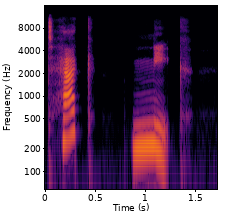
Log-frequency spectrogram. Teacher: The stress is on the second syllable. Try emphasizing the neek part.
